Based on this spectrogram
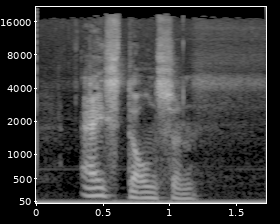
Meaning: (noun) ice dancing (subdiscipline of figure skating); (verb) to engage in ice dancing
- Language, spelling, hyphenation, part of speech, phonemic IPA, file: Dutch, ijsdansen, ijs‧dan‧sen, noun / verb, /ˈɛi̯sˌdɑn.sə(n)/, Nl-ijsdansen.ogg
